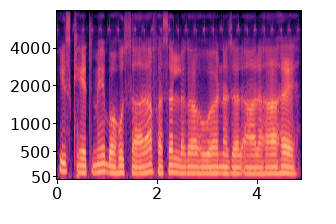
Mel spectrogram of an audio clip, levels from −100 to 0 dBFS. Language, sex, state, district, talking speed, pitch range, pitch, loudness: Hindi, male, Jharkhand, Ranchi, 145 wpm, 110-125 Hz, 115 Hz, -18 LUFS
